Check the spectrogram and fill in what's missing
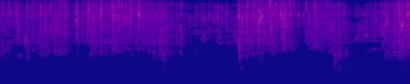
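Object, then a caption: Plastic bubble wrap. One hand squeezes, crumples and rubs a bundle of clear plastic air-bubble wrap, with empty, hollow air cells, using fingertips and palm as it lies on a grey table. The result is a dense, continuous, bright crinkling and crackling that briefly softens twice before picking back up. A faint steady low hum runs underneath throughout.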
